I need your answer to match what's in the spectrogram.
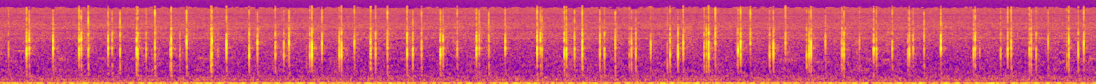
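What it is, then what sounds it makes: Glass and metal smartphone. Fingernails tap rapidly on the screen and back of a black glass and metal smartphone. Quick, short, bright clicks in a steady stream sit over a constant low hum, all at a quiet level.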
